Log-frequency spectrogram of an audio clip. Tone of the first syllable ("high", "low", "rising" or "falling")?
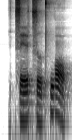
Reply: rising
